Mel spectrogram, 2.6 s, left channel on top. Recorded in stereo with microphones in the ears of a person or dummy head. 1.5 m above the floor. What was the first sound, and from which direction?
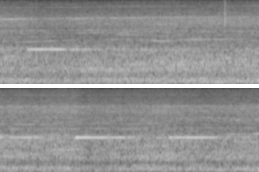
Only background noise.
